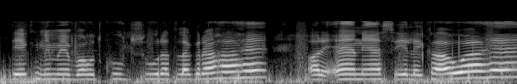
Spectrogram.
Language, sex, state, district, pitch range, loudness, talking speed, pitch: Hindi, male, Bihar, Katihar, 230-290 Hz, -15 LUFS, 150 wpm, 240 Hz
